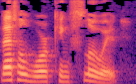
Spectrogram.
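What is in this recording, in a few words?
"metalworking fluid", English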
